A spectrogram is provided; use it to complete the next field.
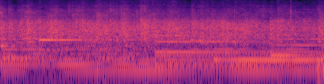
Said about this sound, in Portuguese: Vamos aplaudir a Jesus mais uma vez?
